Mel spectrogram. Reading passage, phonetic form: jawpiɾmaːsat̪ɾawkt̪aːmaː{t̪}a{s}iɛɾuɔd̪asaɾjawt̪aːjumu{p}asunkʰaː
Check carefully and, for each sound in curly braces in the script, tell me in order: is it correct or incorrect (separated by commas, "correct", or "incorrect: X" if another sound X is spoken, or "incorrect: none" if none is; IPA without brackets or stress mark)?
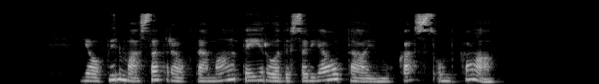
correct, incorrect: none, incorrect: k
